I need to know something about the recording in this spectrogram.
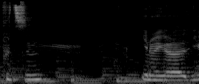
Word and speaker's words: poutine: oh yeah um the the proper and correct pronunciation of poutine is um you gotta write you gotta get real quebecois okay you gotta get in the headspace and you gotta say i like putzin you know you gotta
